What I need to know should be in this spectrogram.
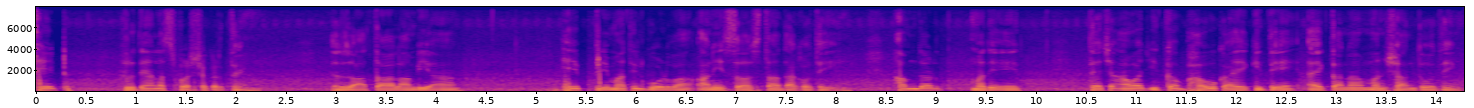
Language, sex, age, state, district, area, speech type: Marathi, male, 45-60, Maharashtra, Nagpur, urban, spontaneous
